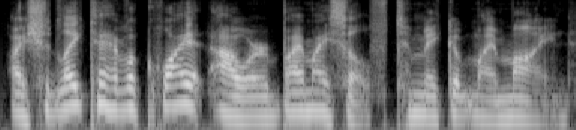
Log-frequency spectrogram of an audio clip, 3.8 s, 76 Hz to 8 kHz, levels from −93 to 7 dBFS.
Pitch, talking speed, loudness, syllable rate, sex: 140 Hz, 235 wpm, -18 LUFS, 4.4 syllables/s, male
